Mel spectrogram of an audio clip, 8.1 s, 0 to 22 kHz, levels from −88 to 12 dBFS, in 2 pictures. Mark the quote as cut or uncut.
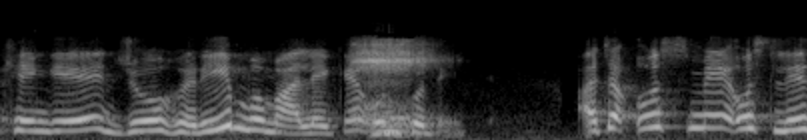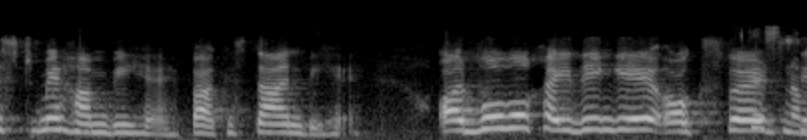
uncut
